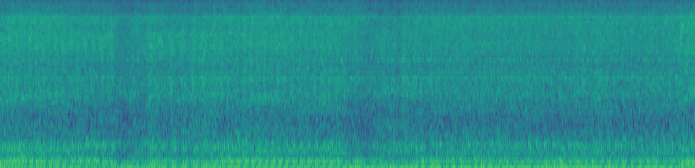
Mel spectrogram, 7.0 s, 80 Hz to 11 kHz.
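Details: Suzuki GS850 four-cylinder motorcycle started right after valve adjustment with head cover refitted, on a small gas container: lumpy, uneven thrumming pulse; still runs rough, owner suspects carburetor issues, not confirmed.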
